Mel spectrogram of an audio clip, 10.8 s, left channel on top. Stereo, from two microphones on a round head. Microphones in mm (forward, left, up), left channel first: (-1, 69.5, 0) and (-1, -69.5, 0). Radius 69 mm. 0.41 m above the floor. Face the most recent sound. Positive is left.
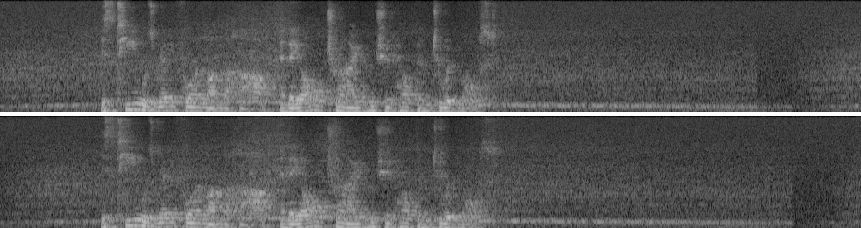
turn(degrees=50)  # may be behind; listen again after turning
